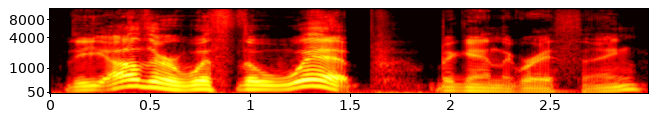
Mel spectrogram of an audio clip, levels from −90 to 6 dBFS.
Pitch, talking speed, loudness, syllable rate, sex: 115 Hz, 180 wpm, -15 LUFS, 4.5 syllables/s, male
